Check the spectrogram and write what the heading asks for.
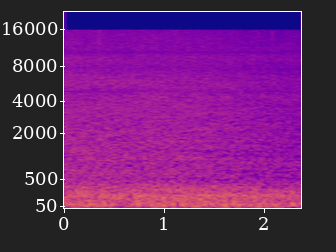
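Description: Wind buffeting a phone microphone outdoors on a beach: a steady, uneven low rumble with hiss over it.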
